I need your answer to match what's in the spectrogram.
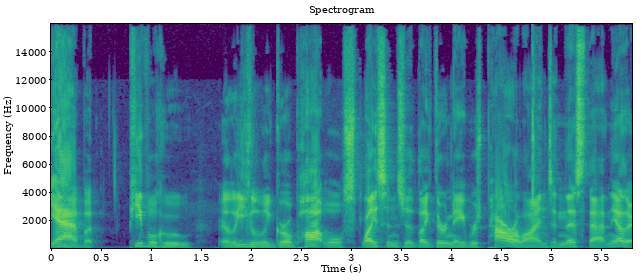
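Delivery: ordinary talk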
